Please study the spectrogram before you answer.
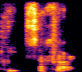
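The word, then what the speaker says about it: יששכר: Ну, я напоминаю вам, что имя Иссахар пишется с двумя буквами син, но произносится, как правило, одна буква Иссахар.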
